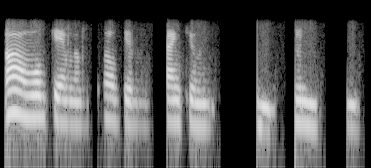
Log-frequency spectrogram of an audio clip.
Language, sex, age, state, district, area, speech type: Tamil, female, 45-60, Tamil Nadu, Mayiladuthurai, rural, conversation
